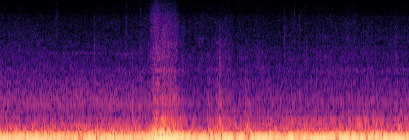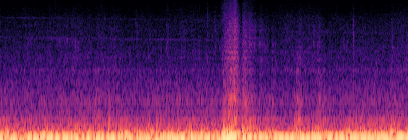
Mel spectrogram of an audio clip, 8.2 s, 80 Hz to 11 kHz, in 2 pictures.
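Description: A 950HP Shelby GT350 with a new transmission drones at a steady low pitch from the cabin, with two brief gear-shift swells where the engine note lifts and settles.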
